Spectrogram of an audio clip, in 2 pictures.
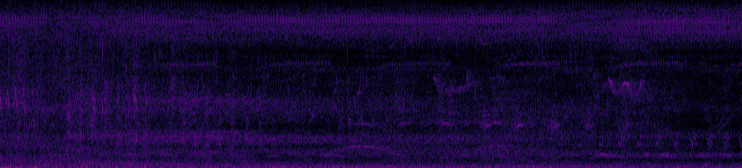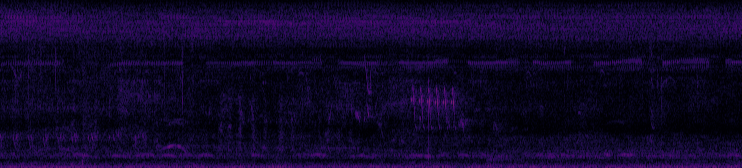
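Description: Birds chirping and calling: scattered short chirps, a rapid trill about halfway through, and a brief fast chatter about three quarters of the way in, the loudest sound, over a steady high hiss.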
